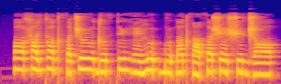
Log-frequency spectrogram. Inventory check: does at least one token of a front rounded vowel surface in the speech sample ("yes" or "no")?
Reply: yes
